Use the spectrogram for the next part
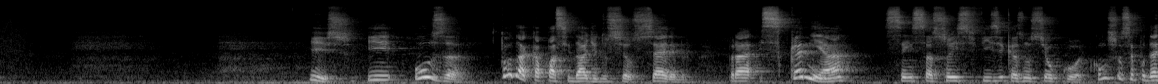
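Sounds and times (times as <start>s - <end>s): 
deep breath drawn in slowly and let out: 0.6s - 3.1s
speech: 3.1s - 11.5s.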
